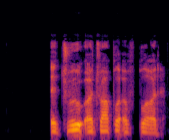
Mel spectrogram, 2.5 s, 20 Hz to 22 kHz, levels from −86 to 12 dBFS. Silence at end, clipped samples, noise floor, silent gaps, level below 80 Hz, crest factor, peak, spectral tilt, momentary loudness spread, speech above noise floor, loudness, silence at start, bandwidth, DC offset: 0.1 s; under 0.1%; -87 dBFS; none; -52 dBFS; 18 dB; 0 dBFS; -3.5 dB/octave; 8 LU; 70 dB; -17 LUFS; 0.75 s; 8 kHz; under 0.1%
